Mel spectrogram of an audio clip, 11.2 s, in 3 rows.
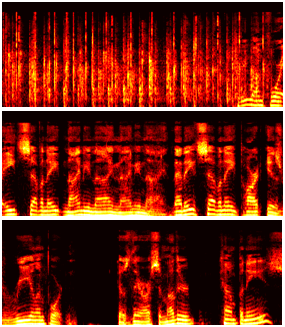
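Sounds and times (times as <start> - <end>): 
round of applause: 0.0 - 3.8
speech: 3.2 - 11.2.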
